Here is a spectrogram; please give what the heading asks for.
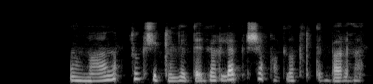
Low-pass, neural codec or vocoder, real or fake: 7.2 kHz; codec, 16 kHz in and 24 kHz out, 1.1 kbps, FireRedTTS-2 codec; fake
